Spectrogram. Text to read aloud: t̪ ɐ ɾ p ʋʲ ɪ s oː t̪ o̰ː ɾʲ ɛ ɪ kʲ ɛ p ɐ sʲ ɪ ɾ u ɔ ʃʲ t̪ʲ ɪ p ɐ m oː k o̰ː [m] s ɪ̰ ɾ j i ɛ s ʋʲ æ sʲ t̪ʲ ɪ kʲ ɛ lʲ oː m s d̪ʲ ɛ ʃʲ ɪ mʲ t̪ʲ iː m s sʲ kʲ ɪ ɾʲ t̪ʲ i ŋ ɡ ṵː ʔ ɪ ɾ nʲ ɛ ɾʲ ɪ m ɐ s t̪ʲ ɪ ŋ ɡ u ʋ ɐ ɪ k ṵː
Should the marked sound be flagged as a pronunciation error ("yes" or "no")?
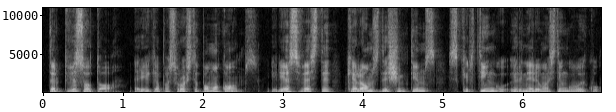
no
